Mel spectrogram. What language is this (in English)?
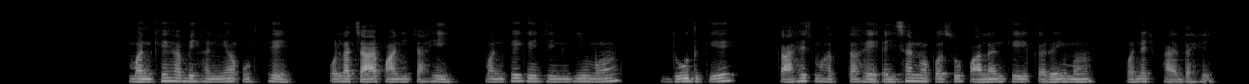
Chhattisgarhi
